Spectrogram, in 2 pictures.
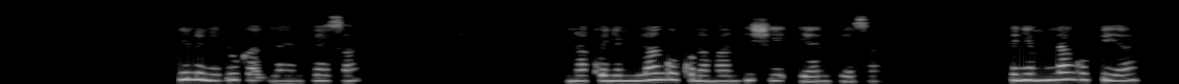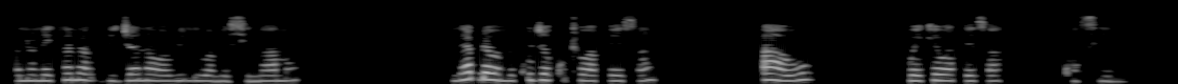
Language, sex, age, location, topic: Swahili, female, 25-35, Kisumu, finance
